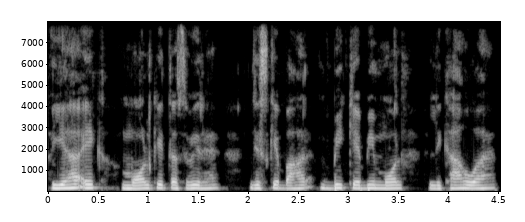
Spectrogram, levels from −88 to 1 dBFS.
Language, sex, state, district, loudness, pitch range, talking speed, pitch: Hindi, male, Jharkhand, Ranchi, -16 LUFS, 150-160 Hz, 170 wpm, 155 Hz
